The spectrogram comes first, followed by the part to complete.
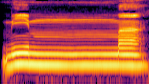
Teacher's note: Jadi di bagian mimnya itu suaranya itu kita tahan, kita panjangkan sejenak, kira-kira sepanjang 2 harokat. Mimma, mim, nah kita tahan. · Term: didengungkan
